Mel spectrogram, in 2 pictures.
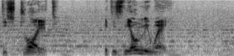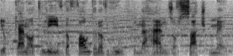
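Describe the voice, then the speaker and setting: An actor playing a grave Ottoman warrior in a video game cutscene, measured and insistent, over dramatic music. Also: on the low side, natural voice. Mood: grave, persuasive. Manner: measured, solemn, persuasive.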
